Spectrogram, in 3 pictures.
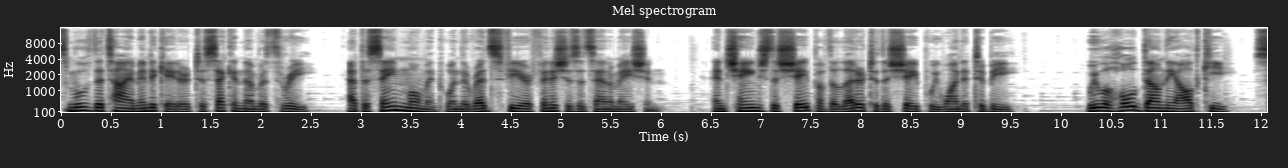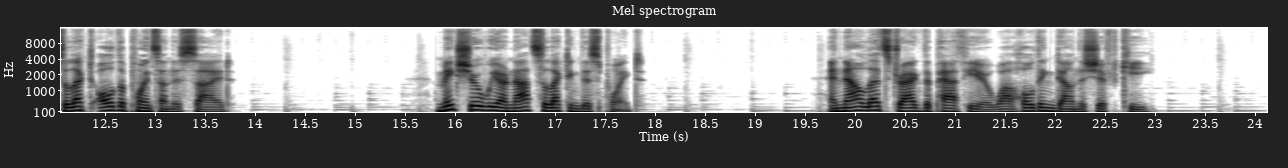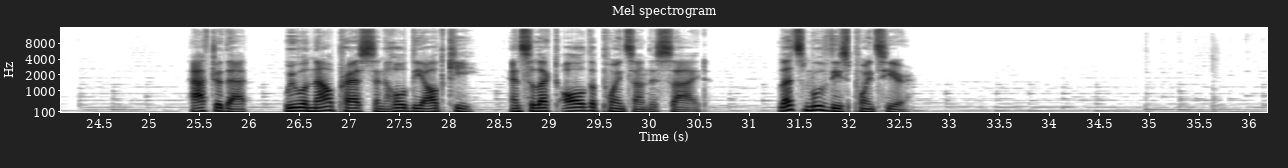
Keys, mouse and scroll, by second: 2.7 click, 10.9 alt+Num_Lock, 12.1 alt+click, 16.1 scroll up 1, 17.3 middle click, 20.9 click, 28.6 alt+Num_Lock, 29.1 alt+click, 32.1 click.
